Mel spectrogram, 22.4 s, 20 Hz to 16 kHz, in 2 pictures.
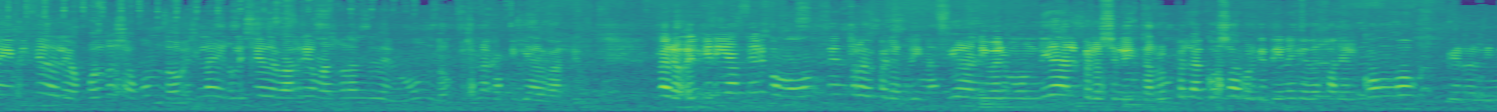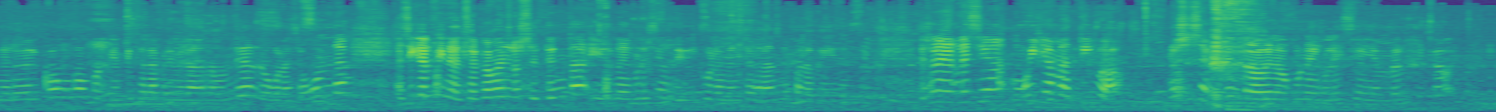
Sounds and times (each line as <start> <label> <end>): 0.0 tourist guide in spanish 22.4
